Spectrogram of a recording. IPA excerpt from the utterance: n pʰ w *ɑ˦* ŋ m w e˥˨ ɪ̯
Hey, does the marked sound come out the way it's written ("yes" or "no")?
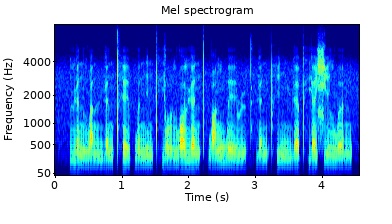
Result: no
